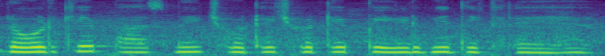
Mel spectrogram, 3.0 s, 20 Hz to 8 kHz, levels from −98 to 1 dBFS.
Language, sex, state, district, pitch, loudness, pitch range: Hindi, female, Arunachal Pradesh, Lower Dibang Valley, 245 Hz, -18 LUFS, 235-245 Hz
